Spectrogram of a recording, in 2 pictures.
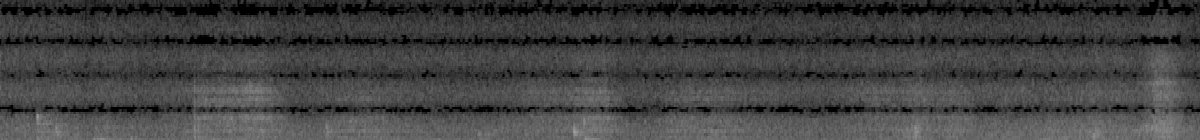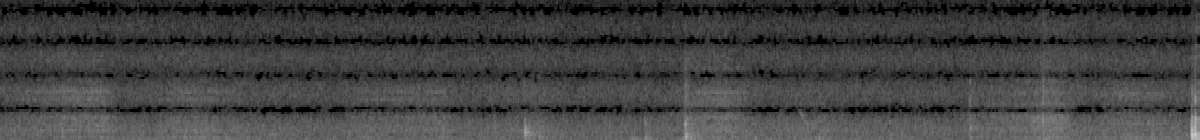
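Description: Near silence: a steady low hum with a few faint, scattered clicks and taps while honey drains slowly from an upturned bottle into a glass jug. A slightly sharper knock comes at the very end as the bottle is set down.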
